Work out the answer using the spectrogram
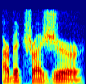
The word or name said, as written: arbitrageur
